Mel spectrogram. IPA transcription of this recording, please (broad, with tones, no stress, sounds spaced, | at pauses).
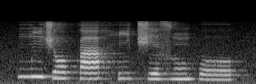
m ĩ˦ ʃ ɔ˨ k a˨ h i˨ t͡ʃ ɪ˨ z ũ˨ p o˨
